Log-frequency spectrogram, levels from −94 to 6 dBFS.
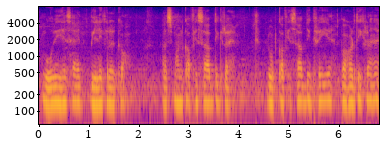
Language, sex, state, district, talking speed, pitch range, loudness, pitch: Hindi, male, West Bengal, Purulia, 195 wpm, 140-150 Hz, -19 LUFS, 145 Hz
